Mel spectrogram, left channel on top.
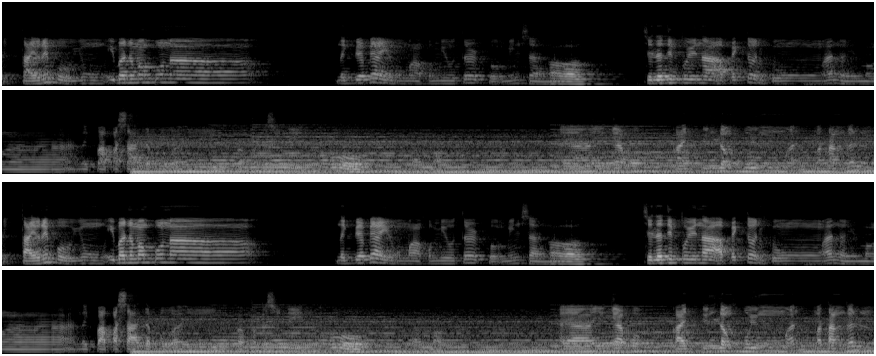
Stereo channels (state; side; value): normal; both; correlation 0.82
